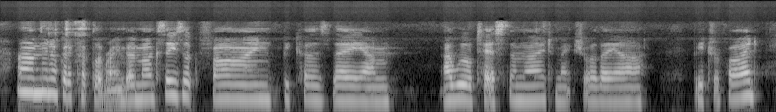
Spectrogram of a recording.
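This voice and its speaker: Recorded dry and close with no echo against a quiet background, a woman speaks at a moderate pace and medium pitch with fairly even intonation. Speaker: home potter. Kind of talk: casual tutorial-style kiln unloading.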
